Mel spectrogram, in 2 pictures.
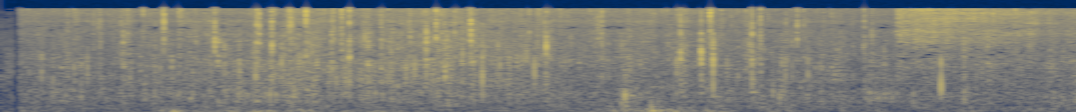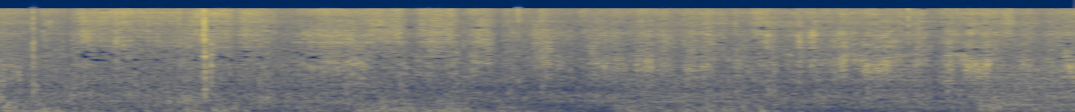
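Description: A rain shower with hail, pattering as a dense scatter of small sharp ticks over a steady hiss that turns hissier about halfway through.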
